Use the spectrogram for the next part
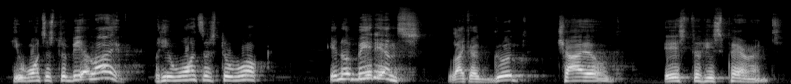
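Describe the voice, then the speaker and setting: A man from Israel giving an earnest sermon and reading scripture aloud at a slow pace. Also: high-pitched, gravelly, mellow. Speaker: teacher of scripture.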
